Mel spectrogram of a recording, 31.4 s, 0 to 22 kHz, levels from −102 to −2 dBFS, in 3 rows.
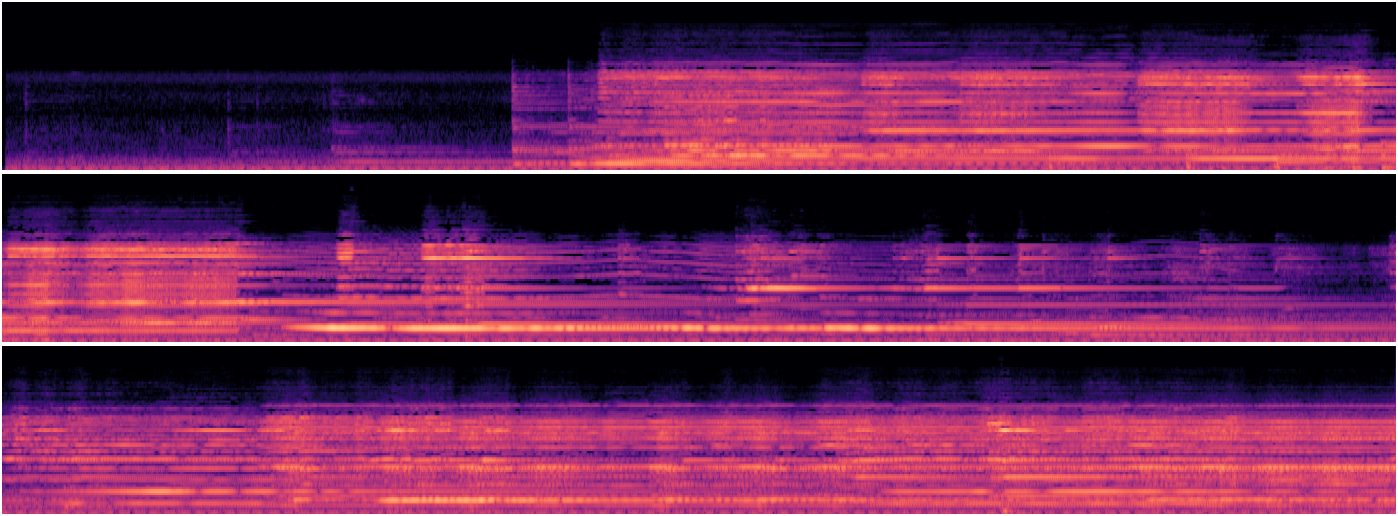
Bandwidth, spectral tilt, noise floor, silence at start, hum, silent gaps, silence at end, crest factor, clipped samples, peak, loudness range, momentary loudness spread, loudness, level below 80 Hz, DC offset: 5.6 kHz; -6 dB/octave; -53 dBFS; 0.4 s; none; none; 0 s; 18 dB; under 0.1%; -8 dBFS; 13 LU; 13 LU; -24 LUFS; -52 dBFS; under 0.1%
